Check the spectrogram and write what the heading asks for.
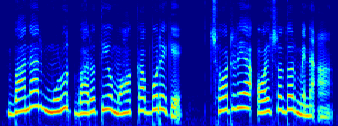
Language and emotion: Santali, neutral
